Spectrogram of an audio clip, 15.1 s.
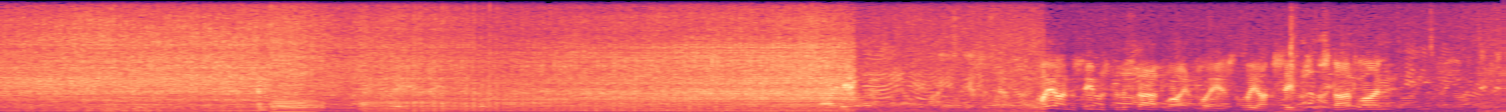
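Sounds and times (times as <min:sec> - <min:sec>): racing car engine: 0:00.0 - 0:08.9.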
